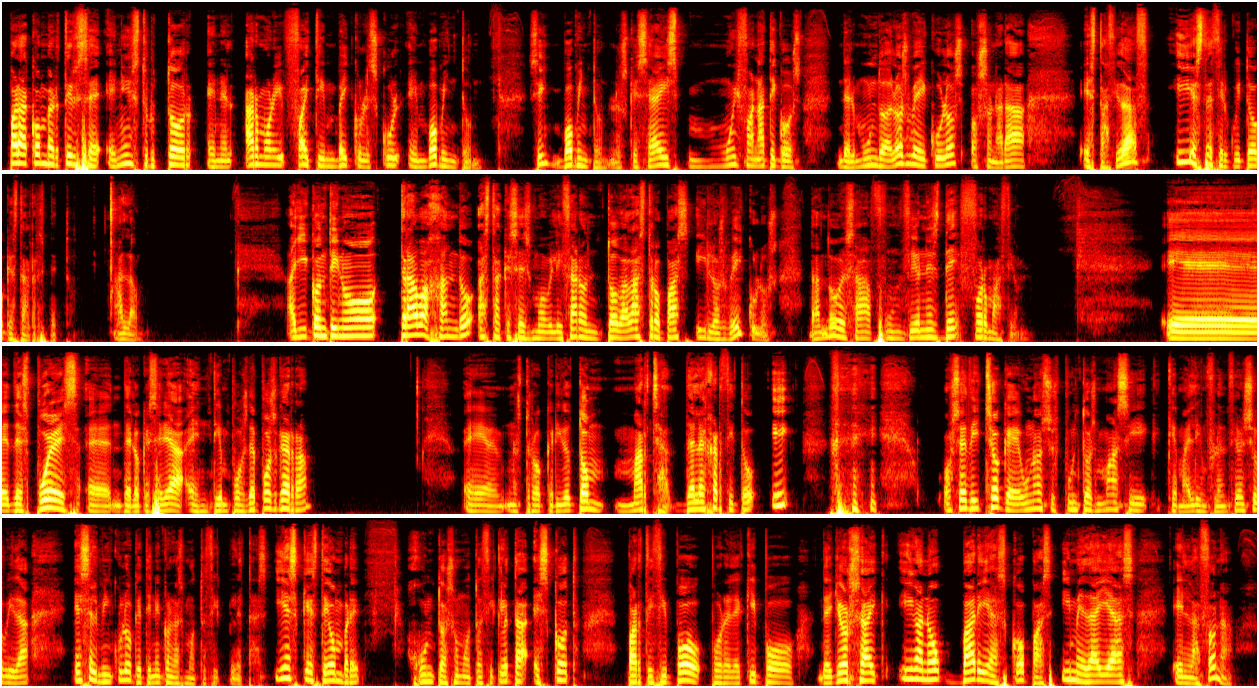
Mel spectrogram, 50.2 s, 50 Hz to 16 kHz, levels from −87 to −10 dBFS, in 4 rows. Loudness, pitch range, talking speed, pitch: -21 LUFS, 135-170 Hz, 150 wpm, 150 Hz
